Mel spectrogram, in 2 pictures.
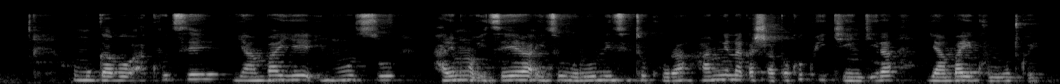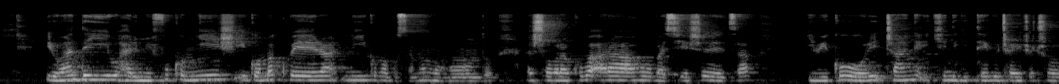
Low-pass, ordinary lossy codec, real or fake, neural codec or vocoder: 10.8 kHz; AAC, 64 kbps; real; none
